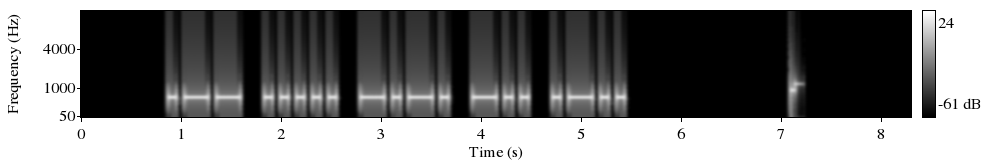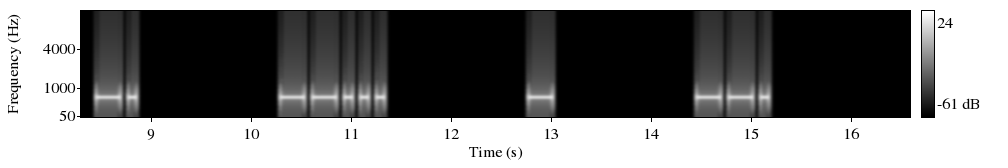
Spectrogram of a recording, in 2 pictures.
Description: Morse code, heard as a keyed tone, about 15 wpm, spaced as for 8 wpm, 700 Hz. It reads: W5CDL N7TG
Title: USA Call Signs - 5 Characters - 6x Character Spacing - 15wpm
